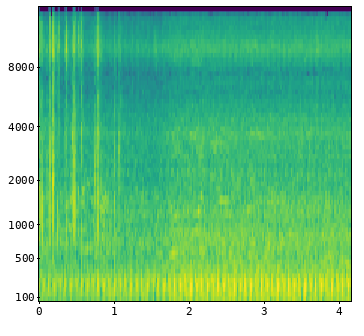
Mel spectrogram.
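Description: An engine idling steadily nearby, a rapid even beat in the low range, with a few sharp clicks in the first second.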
